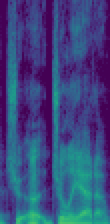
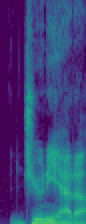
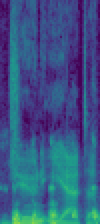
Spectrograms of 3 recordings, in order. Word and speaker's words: Juniata: what about the uh juliett we have uh Juniata I know the comment section here my apologies my my Virginia PR pronunciation as Matthew says there is no Julie here yes June yata thank you uh PA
